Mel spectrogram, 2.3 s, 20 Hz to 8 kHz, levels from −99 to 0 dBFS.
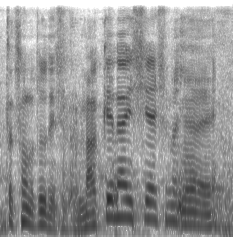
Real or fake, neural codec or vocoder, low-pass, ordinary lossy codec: fake; codec, 44.1 kHz, 3.4 kbps, Pupu-Codec; 7.2 kHz; none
